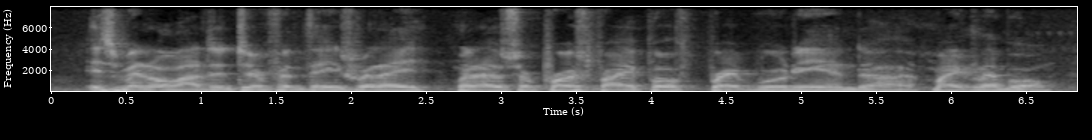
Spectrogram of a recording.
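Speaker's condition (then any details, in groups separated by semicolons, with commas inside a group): ALS; 7 years after onset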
